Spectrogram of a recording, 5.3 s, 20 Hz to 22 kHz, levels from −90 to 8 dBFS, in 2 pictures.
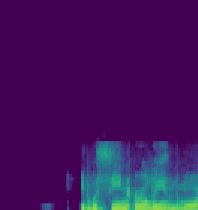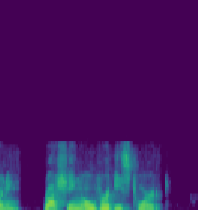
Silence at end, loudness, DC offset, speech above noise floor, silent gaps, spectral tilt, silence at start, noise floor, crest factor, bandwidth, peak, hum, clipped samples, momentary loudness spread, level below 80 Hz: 0.55 s; -16 LUFS; under 0.1%; 72 dB; none; -4.5 dB/octave; 1.1 s; -87 dBFS; 14 dB; 7.4 kHz; -2 dBFS; none; under 0.1%; 11 LU; -62 dBFS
